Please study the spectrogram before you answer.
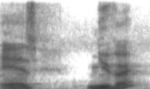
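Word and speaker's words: Ars Nouveau: um like look at this stuff we've got ayers nouveau that's how i've been told to pronounce it um britannia elemental craft and forbidden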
